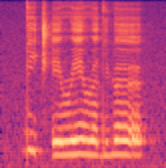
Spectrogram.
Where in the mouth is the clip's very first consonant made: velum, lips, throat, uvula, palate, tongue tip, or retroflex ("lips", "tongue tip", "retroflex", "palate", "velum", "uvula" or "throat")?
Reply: retroflex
